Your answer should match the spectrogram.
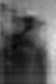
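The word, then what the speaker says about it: Glóin: come to the council as well right it's glowing and Gimli yeah glowing's there because he talks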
